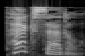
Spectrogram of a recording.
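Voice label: "packsaddle", British English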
